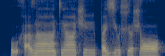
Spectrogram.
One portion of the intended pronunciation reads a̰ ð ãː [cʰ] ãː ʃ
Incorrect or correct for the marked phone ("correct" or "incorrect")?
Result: incorrect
